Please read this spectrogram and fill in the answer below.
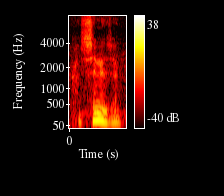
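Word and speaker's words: carcinogen: 제가 세 번째 음에다 엑센트를 두려고 했는데 카시노젠이 아니고 카시노젠 두 번째 음절 카시노젠 다시 한번 카시노젠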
